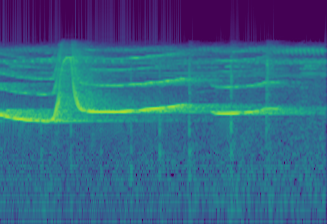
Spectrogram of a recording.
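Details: Morning singing of Nomascus annamensis, the northern buff-cheeked crested gibbon, in northeastern Cambodia's Veun Sai-Siem Pang Conservation Area. A steady whistled tone leaps abruptly upward and back down, then continues as a long, gently wavering note.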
